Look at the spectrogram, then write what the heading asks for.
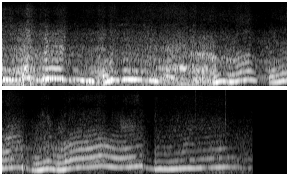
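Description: Rally car engine revving hard, its note rising and falling repeatedly through gear changes and lifts, then cutting off suddenly near the end.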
